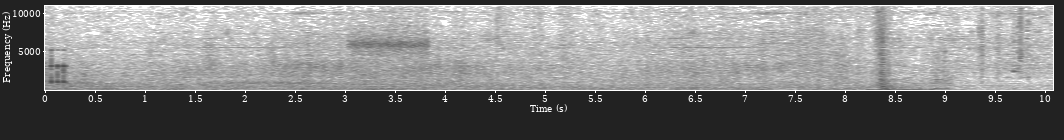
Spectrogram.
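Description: Wind rushes steadily past a glider.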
